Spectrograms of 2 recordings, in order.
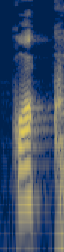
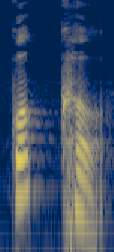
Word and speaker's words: কক্ষ: এরপরে অনুগত কক্ষ আমরা অনেক সময় কক্ষ উচ্চারণ করে থাকি যা সঠিক উচ্চারণ নয় সঠিক উচ্চারণ হবে কক্ষ পরেরটির সঠিক উচ্চারণ হবে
